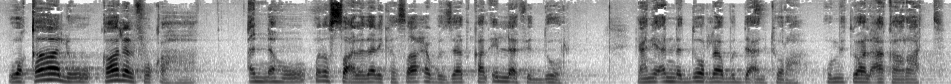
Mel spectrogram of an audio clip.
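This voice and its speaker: A man's voice: on the high side, gravelly, dark tone, in a large hall. A man teaching Islamic jurisprudence, explaining a classical text and asking and answering his own questions. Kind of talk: explaining a fiqh text in a lecture.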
